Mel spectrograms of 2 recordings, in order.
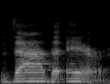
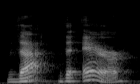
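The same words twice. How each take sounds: First: The T is dropped with no stop. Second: The voice stops briefly at the T. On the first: The speaker calls it wrong. "But you can't say that the air, ... That doesn't sound right" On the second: The speaker calls it right. "you need to at least stop your voice"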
